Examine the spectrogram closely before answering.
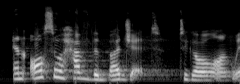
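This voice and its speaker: The speaker has an American accent and ordinary pitch variation. The pace is moderate and the background quiet. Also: woman. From US, Arizona. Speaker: tech entrepreneur; guest. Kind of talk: keynote talk. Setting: stage with audience. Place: hall. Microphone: podium.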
